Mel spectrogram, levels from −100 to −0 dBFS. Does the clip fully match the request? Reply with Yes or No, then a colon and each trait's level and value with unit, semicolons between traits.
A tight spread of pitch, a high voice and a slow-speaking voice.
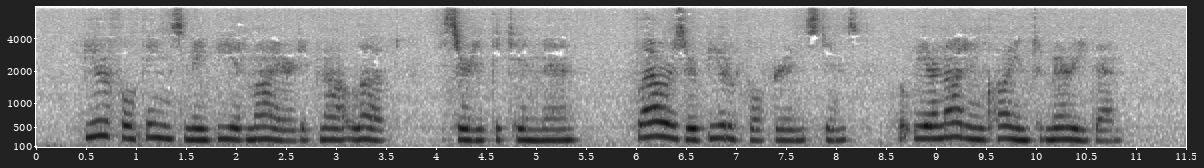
Yes: narrow, 2.2 semitones; high, 235 Hz; slow, 130 wpm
